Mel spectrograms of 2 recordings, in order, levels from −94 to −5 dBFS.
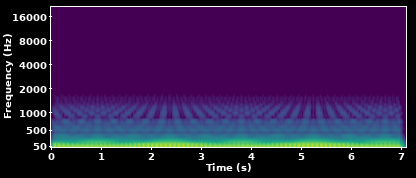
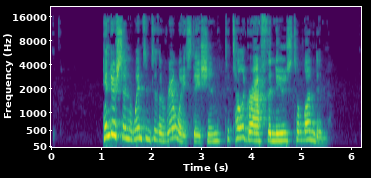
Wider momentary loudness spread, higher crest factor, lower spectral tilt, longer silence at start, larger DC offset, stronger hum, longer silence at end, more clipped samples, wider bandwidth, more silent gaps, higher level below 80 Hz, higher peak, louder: second, 6 LU vs 9 LU; second, 10 dB vs 16 dB; first, -17.5 dB/octave vs -3.5 dB/octave; second, 0 s vs 1.05 s; neither; neither; second, 0.05 s vs 0.7 s; neither; second, 0.8 kHz vs 17 kHz; neither; first, -24 dBFS vs -60 dBFS; second, -14 dBFS vs -2 dBFS; second, -26 LUFS vs -17 LUFS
